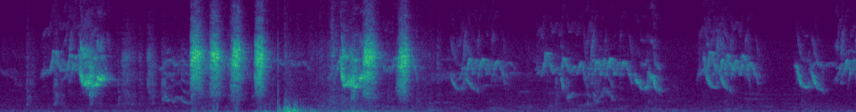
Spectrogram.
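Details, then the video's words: Budgerigars kept on a bird farm, chirping: high, scratchy chatter with bursts of rapid clicking chirps near the middle, then broken, warbling twitters fading toward the end, with a soft low thump among the calls. "বজিগর পাখির ডাক । পাখির কিচিরমিচির শব্দ"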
